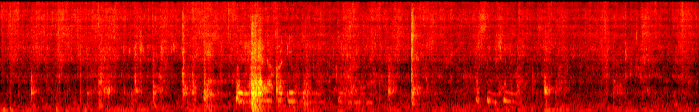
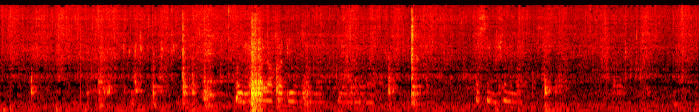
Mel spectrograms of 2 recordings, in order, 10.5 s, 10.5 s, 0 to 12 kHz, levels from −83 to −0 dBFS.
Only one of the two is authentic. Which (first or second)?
second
